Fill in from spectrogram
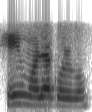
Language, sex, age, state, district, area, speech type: Bengali, female, 30-45, West Bengal, Nadia, urban, conversation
